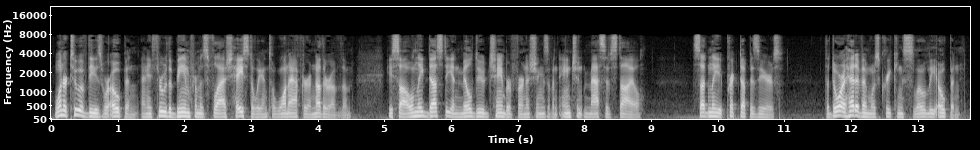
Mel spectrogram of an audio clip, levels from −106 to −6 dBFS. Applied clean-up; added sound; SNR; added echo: none; none; none; none.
